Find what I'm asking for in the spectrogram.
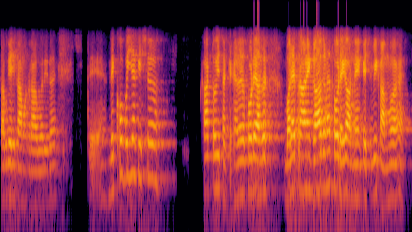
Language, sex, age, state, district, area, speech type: Dogri, male, 18-30, Jammu and Kashmir, Udhampur, urban, conversation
